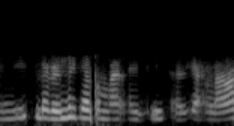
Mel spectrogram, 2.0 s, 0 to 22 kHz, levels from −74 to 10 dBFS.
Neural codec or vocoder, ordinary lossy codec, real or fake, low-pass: codec, 16 kHz in and 24 kHz out, 0.6 kbps, FireRedTTS-2 codec; none; fake; 3.6 kHz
